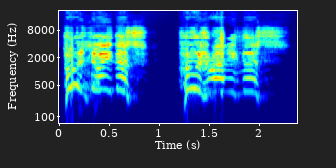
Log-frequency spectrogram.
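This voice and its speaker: A man voicing a furious, tyrannical older woman headmistress in a storybook, shrill and bullying as she shouts. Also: sing-song, moderate pace, no room sound, far from the mic, full character voice. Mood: shocked, alarmed.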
